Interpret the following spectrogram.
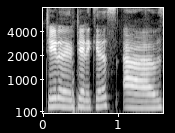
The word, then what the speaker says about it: Jadakiss: Jada. Like Jada Pinkett. There we go. Jadakiss.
